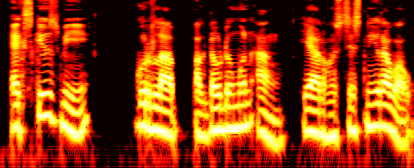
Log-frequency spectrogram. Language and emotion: Bodo, neutral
